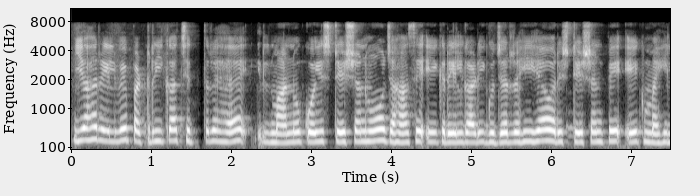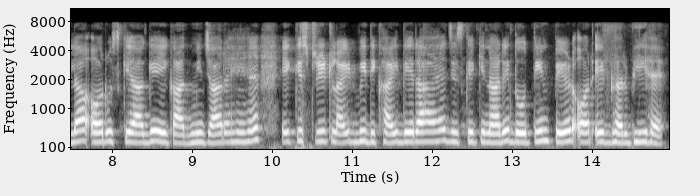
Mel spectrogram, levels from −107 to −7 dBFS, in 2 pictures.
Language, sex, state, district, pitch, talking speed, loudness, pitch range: Hindi, female, Bihar, West Champaran, 225 Hz, 190 wpm, -13 LUFS, 220-240 Hz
